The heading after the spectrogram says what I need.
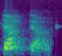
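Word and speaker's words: DougDoug: Douglas Scott, how do you pronounce that? Reading? Like Doug Doug.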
